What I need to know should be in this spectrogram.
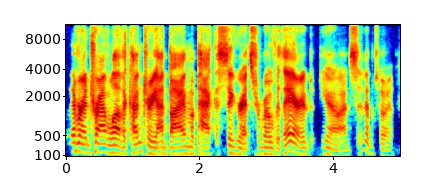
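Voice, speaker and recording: Male co-host, very bright tone, dry close sound, relaxed joking chat. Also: mid-range voice, fast, dry recording. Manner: easygoing, jokey, laughs often. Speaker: photographer. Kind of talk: casual chat.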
